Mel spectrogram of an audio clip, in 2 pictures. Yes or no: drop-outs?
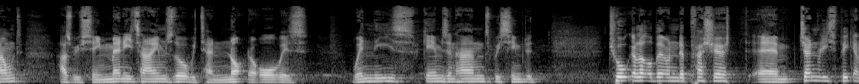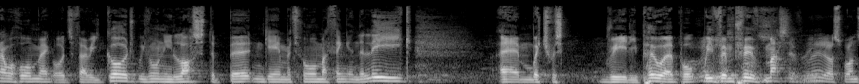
no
